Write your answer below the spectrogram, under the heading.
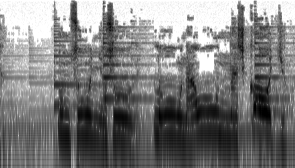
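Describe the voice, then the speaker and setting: Over music in the background, a man talks in a high voice with lively intonation. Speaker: poet. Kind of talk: poetry reading.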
